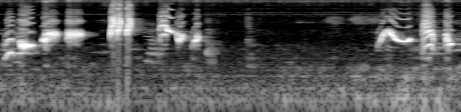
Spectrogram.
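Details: Greater green leafbird song played to encourage other leafbirds to sing: loud whistled notes, some rising and some falling, alternating with harsh buzzy bursts, then a short gap before a rising whistle and a harsh burst.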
